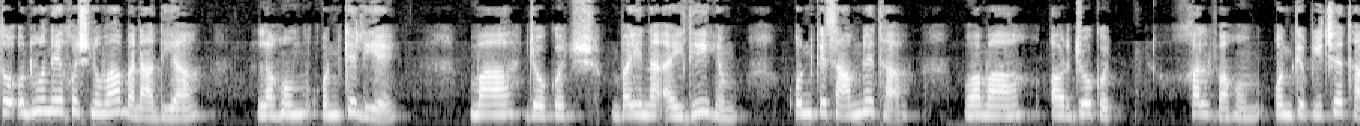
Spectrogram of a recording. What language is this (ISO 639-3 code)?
urd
